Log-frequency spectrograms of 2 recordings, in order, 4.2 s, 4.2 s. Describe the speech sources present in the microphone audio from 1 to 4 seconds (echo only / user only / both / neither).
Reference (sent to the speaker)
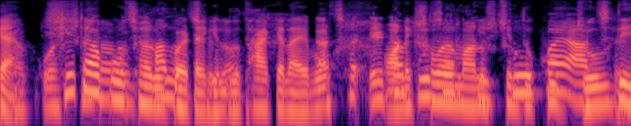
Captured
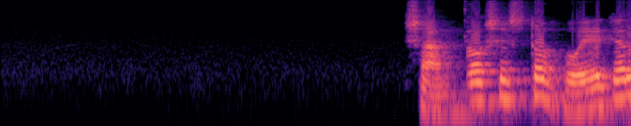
user only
